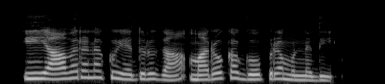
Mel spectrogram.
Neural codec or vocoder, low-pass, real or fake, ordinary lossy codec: none; 10.8 kHz; real; none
